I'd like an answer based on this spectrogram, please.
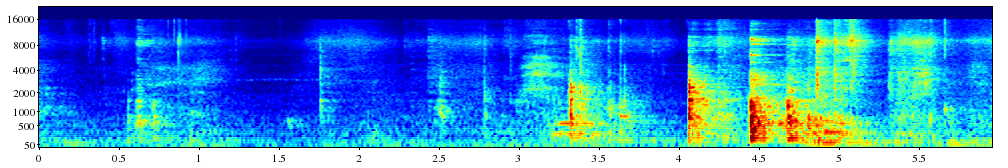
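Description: Steel drinking tumblers and plates knocking and clinking on a glass tabletop during a meal, quiet at first, then busier, with two sharp knocks about four seconds in.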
